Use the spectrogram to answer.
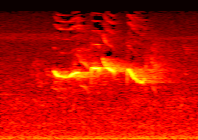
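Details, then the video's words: Orange-headed thrush (Zoothera citrina) gives a thin, high, slightly wavering call of three short linked notes over about a second, with a quiet background. "橙頭地鶇/Orange-headed Thrush"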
